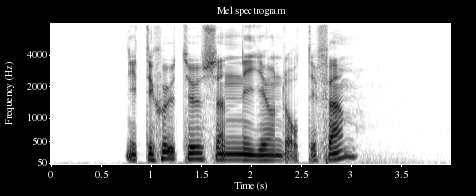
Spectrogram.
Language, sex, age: Swedish, male, 28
